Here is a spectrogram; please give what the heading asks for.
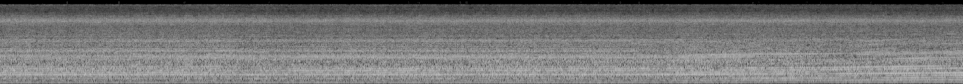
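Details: RedMax EBZ8050 gas backpack blower two-stroke after new piston rings fitted for no compression (rings very tight, hard pull, hard start): steady high-pitched howl with fan roar, pitch creeping slightly as revs settle; running smoothly and evenly.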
